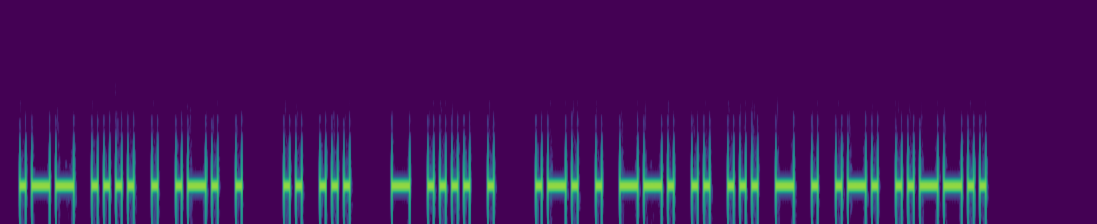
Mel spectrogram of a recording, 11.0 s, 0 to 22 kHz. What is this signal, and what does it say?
Morse code, heard as a keyed tone, about 20 wpm, 700 Hz. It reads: WHERE IS THE REGISTER?
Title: Sentences from Top 1200 Words 20wpm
